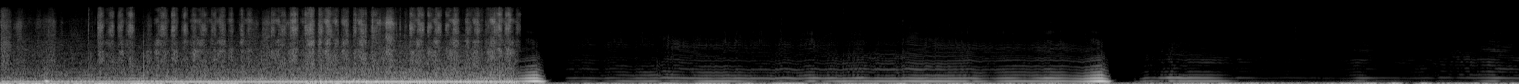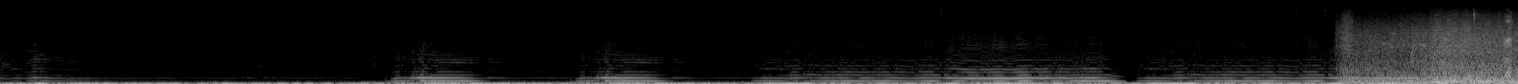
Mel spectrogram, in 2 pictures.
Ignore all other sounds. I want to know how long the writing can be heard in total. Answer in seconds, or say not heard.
7 s.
